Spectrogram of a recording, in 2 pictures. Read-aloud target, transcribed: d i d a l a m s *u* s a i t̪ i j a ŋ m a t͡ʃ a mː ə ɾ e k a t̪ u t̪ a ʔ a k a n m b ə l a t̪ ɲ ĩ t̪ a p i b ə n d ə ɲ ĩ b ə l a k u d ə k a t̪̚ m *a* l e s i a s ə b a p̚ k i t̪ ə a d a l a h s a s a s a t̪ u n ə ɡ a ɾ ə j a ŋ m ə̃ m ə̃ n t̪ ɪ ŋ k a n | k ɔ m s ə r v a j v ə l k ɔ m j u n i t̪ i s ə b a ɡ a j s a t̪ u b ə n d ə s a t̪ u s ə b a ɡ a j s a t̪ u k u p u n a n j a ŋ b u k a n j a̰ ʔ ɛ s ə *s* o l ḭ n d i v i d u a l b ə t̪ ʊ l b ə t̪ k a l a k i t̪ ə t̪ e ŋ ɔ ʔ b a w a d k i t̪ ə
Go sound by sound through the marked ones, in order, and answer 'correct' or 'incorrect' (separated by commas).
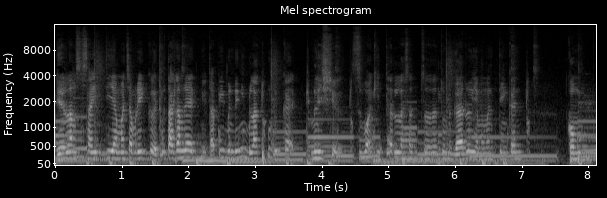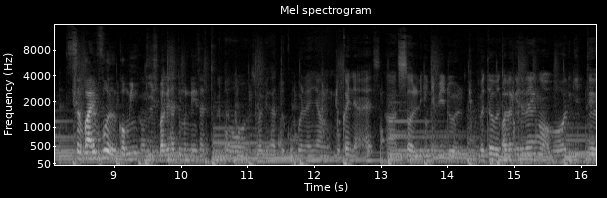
incorrect, incorrect, correct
